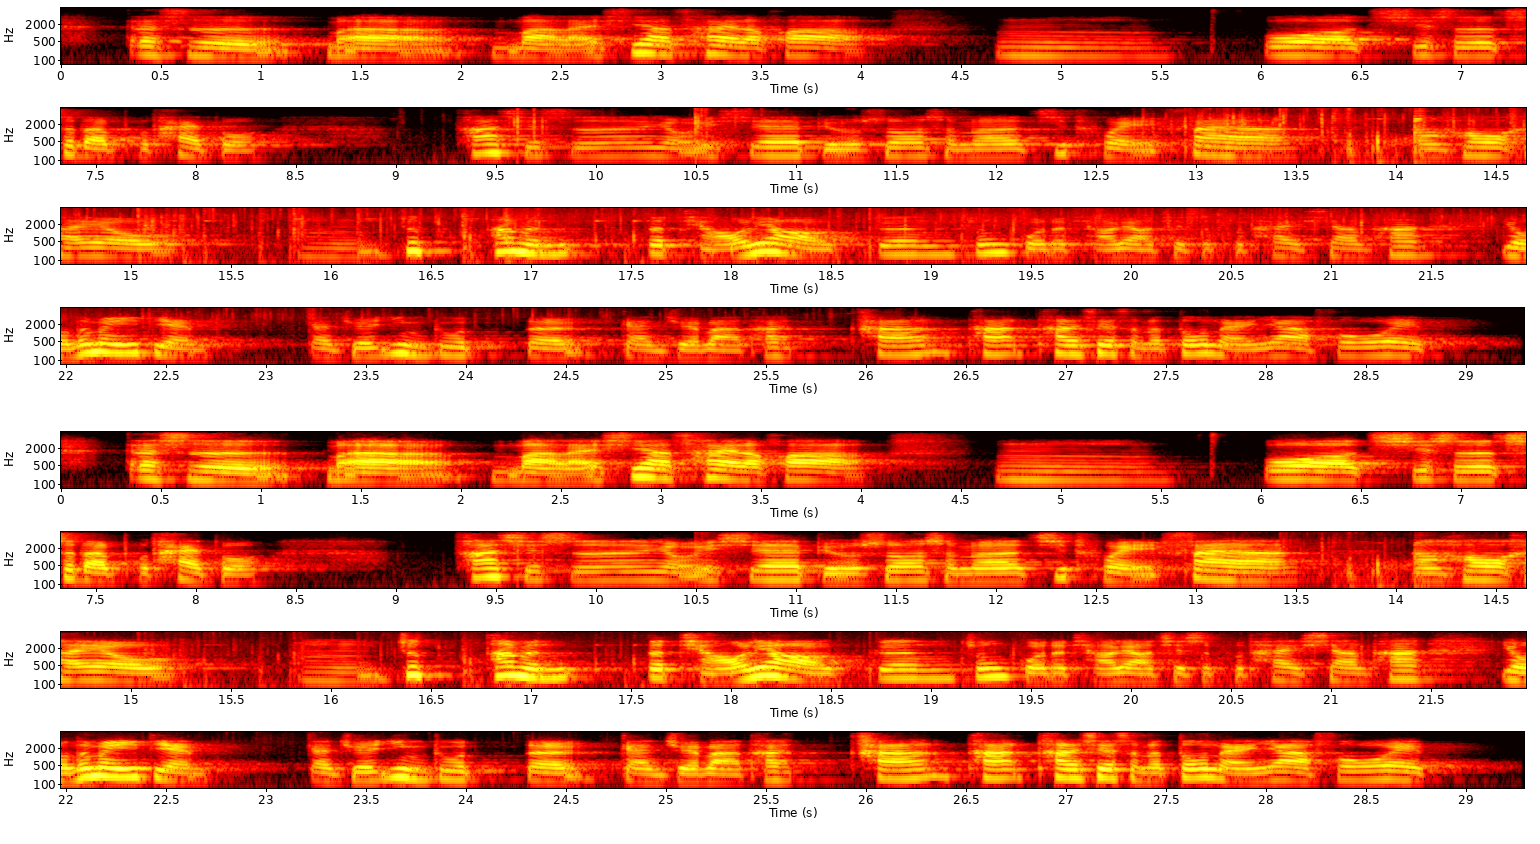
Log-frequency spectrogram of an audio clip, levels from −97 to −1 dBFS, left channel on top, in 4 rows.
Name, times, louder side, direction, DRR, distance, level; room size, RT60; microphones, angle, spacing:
voice 1, 0.4-4.3 4.7-5.5 6.0-8.3 9.3-13.5 14.1-15.2 15.9-16.5 16.8-17.2 17.6-22.7 23.2-24.1 24.3-25.7 26.0-28.8, right 5 dB, 75° right, 0.8 m, -28 dB
sound 1, 9.0-9.3 9.6-9.8 10.1-10.9 11.3-11.4 11.8-11.9 12.7-26.3 26.6-26.7, left 7 dB, 80° left, 1.3 m, -48 dB
27.0 x 24.0 x 7.3 m
head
